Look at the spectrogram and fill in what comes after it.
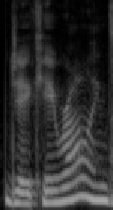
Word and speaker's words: Rowling: J.K. Rowling.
